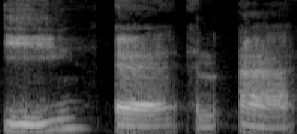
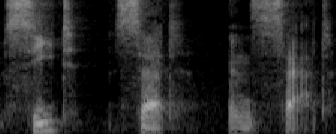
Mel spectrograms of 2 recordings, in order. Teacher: a in English as in seat set and sat you'll notice your tongue starts up high e then goes to the middle of your mouth e and then goes down to a so your tongue can go up and down you can also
